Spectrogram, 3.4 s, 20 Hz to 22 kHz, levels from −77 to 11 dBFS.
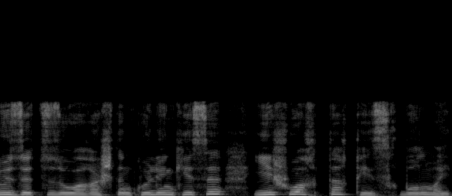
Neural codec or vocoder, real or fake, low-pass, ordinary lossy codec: none; real; none; none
